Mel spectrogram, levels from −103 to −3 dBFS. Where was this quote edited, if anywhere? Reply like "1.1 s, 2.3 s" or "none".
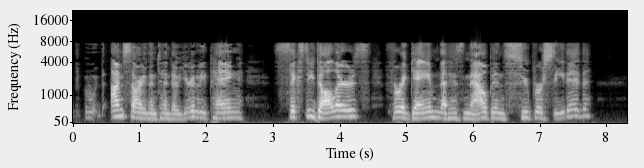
none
